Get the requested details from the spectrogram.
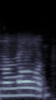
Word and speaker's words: Marolla: This is Austin Marolla.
